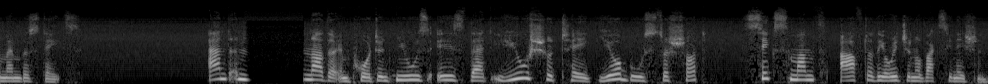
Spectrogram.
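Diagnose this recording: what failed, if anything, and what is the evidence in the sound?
A nearby DECT cordless phone or base station is coupling into the analogue audio circuitry, which rectifies its radio bursts. The result is a DECT cordless phone buzz present for the whole recording: a thin, steady 100 Hz buzz rich in harmonics, sitting roughly 20 dB below the speech. The 100 Hz repetition matches the 10 ms burst spacing of DECT transmission, so the tone never changes with the talker.

From 2.43 s to 3.05 s there is a call audio freeze, likely caused by packets being held up in the network until the receiver's jitter buffer ran dry. The receiver filled the wait by stretching the last sound into a fading buzz or hiss for about 600 ms, with no drop to silence. The speech then resumes intact with "important news is that". Nothing is lost, but the call is now 600 ms further behind.

From 8.79 s to 9.64 s, just after "shot six months after", a jitter buffer speed-up occurs in the receiver's call processing. 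The buffer was holding more audio than its target, so it repeatedly cut out short pitch-period-sized pieces, around 300 ms in total. The speech plays at 128% speed without any change in pitch, so this stretch sounds noticeably hurried and clipped together.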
